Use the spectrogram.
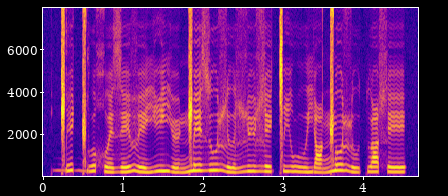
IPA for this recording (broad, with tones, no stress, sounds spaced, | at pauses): ɡ͡ǁ e˦ ɡ͡ǁ u˧ χʷ e˨ z e˨˦ v e˨ j i˧ j ø˨ ŋ͡ǁ e˦ z u˦ ɮ ɯ˨ ɮ y˦ ɮ e˦ ǀ i˦ w u˧ j ɑ˨ ŋ͡ǁ o˦ ɮ u˨ tʷ ɑ˦ ɬ e˦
